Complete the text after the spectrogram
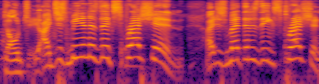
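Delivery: high, defensive put-on voice; mock Billy Zane. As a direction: protest in a squeaky voice. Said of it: "he's like".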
